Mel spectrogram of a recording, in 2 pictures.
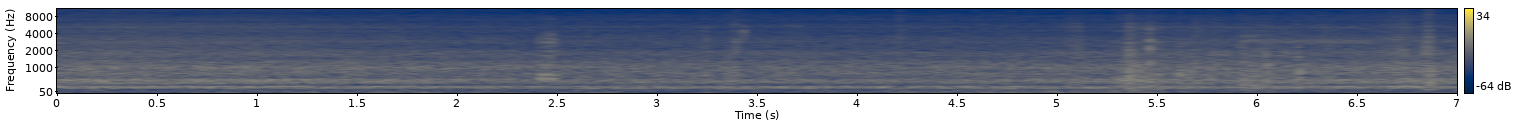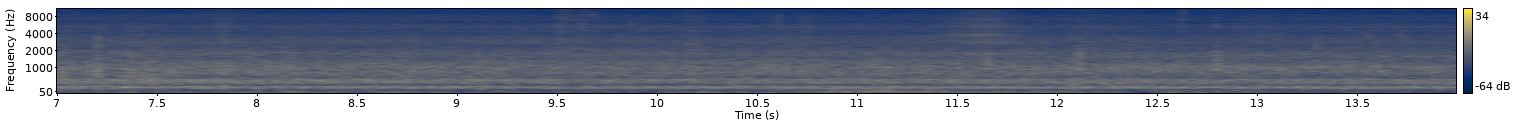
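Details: Honeybee swarm being shaken into a hive, the bees marching right in after two small shakes; a dense, steady droning hum fills the whole stretch, with faint scattered clicks and taps from handling.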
